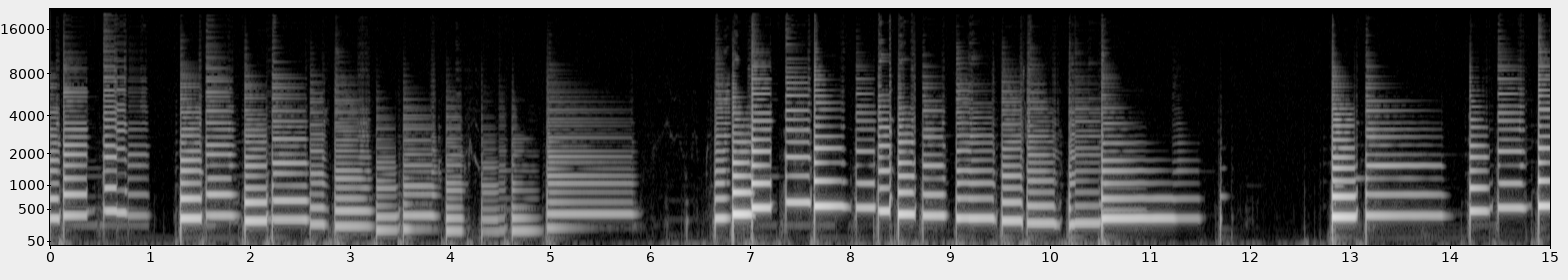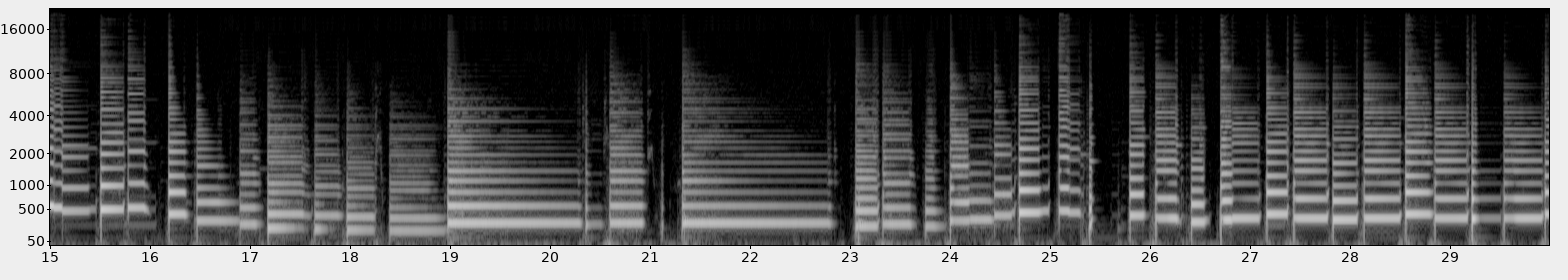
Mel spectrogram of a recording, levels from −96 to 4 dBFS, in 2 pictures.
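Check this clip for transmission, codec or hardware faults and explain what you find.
One transmission fault is present in this music clip. From 16.67 s to 24.67 s, an adaptive stream switches to a lower bitrate. The connection slowed, so a leaner version played. Quality drops suddenly, with no gap. This fits a change from 64 to 24 kbit/s Opus.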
